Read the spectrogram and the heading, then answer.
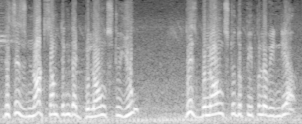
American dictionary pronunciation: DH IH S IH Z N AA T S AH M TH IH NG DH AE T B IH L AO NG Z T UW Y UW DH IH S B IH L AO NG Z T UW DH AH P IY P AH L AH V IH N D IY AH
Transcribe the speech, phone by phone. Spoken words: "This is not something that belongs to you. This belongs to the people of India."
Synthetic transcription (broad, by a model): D IH S IH Z N AA T S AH M T IH NG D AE T B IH L AO NG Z T UW Y UW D IH S B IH L AO NG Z T UW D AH P IY P AH L AH V IH N D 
